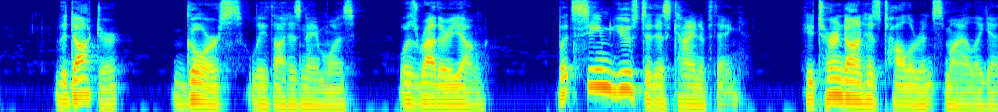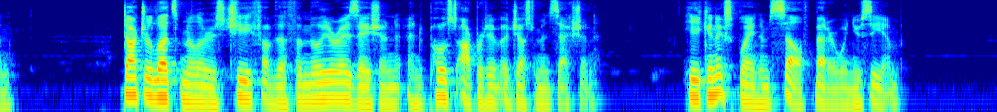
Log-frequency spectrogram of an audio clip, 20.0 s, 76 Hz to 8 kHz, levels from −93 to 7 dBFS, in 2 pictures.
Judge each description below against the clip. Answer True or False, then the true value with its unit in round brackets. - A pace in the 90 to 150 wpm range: True (140 wpm)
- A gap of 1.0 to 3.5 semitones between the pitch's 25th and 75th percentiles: False (4.5 semitones)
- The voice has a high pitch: False (115 Hz)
